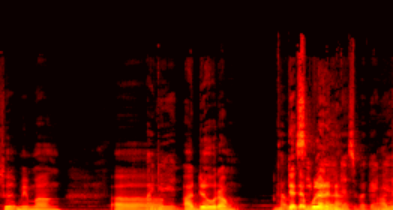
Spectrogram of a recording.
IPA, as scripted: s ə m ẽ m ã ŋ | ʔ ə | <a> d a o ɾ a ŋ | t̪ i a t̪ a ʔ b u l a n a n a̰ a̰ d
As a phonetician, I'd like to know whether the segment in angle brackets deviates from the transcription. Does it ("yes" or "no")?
no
